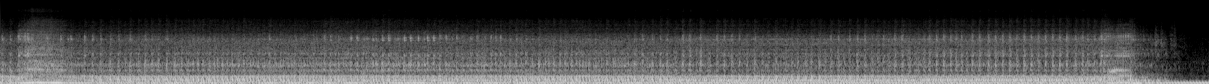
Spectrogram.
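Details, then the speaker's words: CPI 70cc two-stroke on the stand, newly fitted used 21 mm carburettor missing its needle clip, with latex intake sleeve and go-kart airbox; buzzy running, pitch wandering without settling. Carburettor behaves very strangely; owner suspects a bad carb, setup unresolved. "Et en silence s'il vous plaît. Un fonctionnement très bizarre du carburateur, je confirme."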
